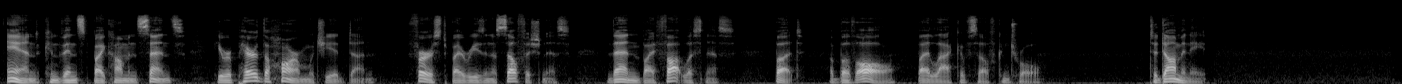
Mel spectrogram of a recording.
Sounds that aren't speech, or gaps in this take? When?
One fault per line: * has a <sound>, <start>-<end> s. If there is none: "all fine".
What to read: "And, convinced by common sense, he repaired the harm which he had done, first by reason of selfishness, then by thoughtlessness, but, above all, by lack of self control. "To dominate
all fine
